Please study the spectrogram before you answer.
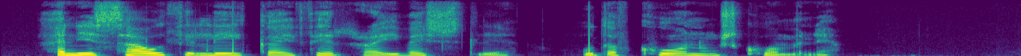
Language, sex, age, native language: Icelandic, female, 18-19, Icelandic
